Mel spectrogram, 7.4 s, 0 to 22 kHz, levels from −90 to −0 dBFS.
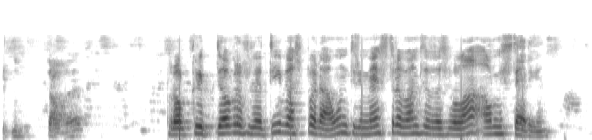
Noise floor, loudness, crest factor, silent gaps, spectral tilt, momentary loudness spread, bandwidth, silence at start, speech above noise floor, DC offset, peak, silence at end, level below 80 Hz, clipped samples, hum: -67 dBFS; -32 LUFS; 20 dB; none; -4.5 dB/octave; 14 LU; 8.4 kHz; 0.05 s; 35 dB; under 0.1%; -12 dBFS; 0.5 s; -68 dBFS; under 0.1%; none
